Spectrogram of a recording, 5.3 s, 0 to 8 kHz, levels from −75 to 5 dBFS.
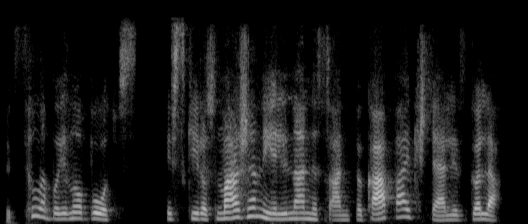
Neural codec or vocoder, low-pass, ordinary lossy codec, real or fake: codec, 16 kHz in and 24 kHz out, 0.6 kbps, FocalCodec, streaming, 4096 codes; 7.2 kHz; AAC, 48 kbps; fake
